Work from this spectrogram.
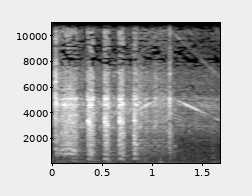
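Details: Toyota 8 Series 5,000 lb LPG forklift with a 4Y-ECS engine and a long crank: cranking about seven pulses a second without firing after the mixture screw was turned clockwise (leaner); not enough yet.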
